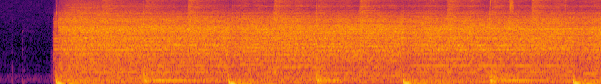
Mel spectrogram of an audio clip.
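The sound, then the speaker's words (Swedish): Black metal by a Danish band starts abruptly after a brief silence: a dense, harsh wall of distorted guitar noise with heavy drum hits thumping through it at a steady pace, loud throughout with no vocals. “Eh, ja, jag gissar att det blir eh, norsk eh, black metal eh, i den mer gedigna skolan.”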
